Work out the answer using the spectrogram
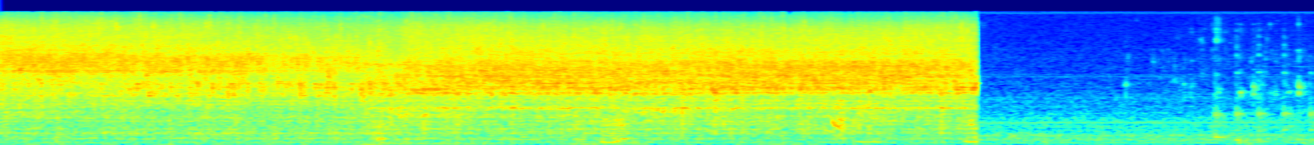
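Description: Spatchcocked chickens (chicken tabaka) frying in hot fat in frying pans: a steady, loud sizzle while they are lifted out with tongs. The sizzle cuts off suddenly about ten seconds in.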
